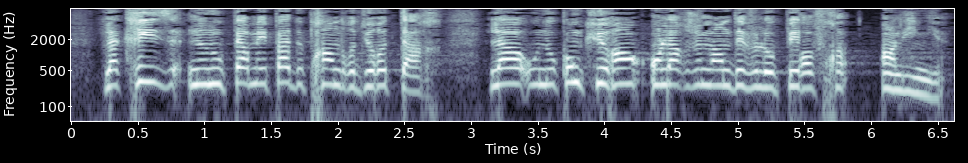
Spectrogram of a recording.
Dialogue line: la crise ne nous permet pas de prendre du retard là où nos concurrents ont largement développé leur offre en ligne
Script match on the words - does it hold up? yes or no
no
